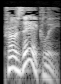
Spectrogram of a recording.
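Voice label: "prosaically", British English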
